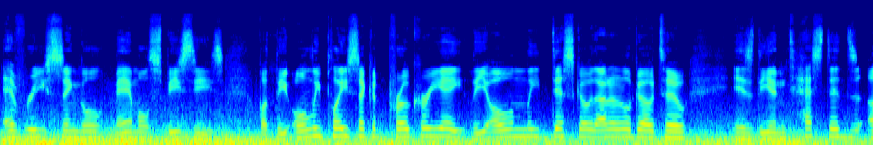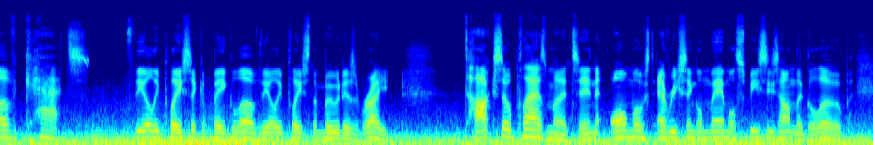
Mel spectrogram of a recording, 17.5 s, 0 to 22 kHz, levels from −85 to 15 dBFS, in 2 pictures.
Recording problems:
wind noise on the microphone; occasional gusts; 15 dB below the speech

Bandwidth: 15 kHz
